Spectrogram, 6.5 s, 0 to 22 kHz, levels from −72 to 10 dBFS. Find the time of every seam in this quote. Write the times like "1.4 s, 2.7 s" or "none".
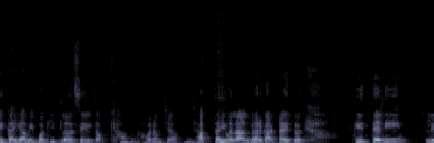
none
